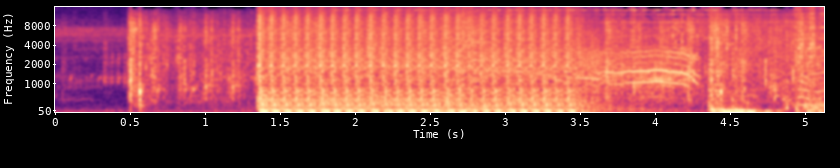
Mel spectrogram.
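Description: Rapid automatic gunfire from a submachine gun in a shooting video game: a loud, dense, continuous burst of fire lasting several seconds, with a brief break near the end before the firing resumes.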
